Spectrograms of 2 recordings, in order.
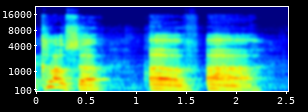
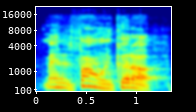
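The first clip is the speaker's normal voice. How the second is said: ordinary talk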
